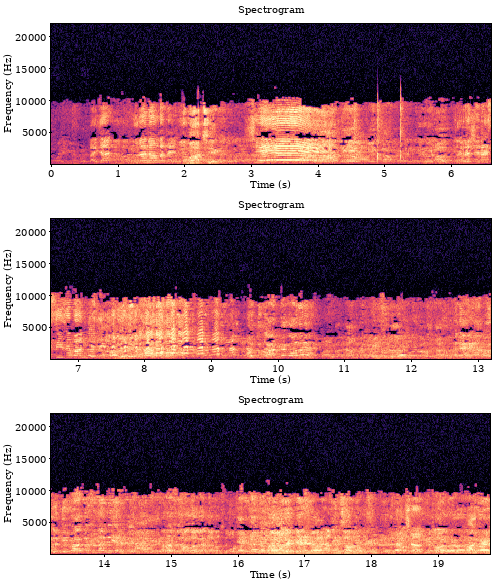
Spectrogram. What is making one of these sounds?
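A man speaks with animation into a microphone, heard through a loudspeaker in an echoing room.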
